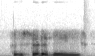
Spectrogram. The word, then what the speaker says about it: Thucydides: Well, what's interesting is Thucydides.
